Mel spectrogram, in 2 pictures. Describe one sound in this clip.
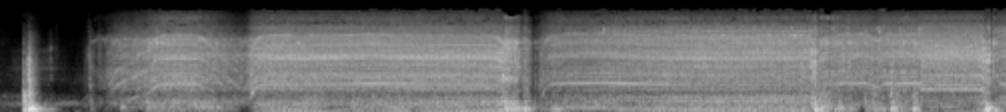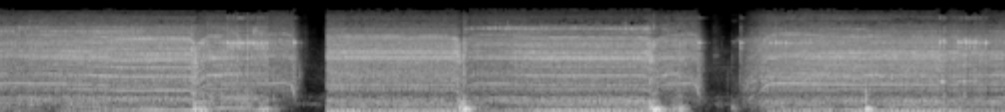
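A cordless drill whines loudly as it drives screws into wood.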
